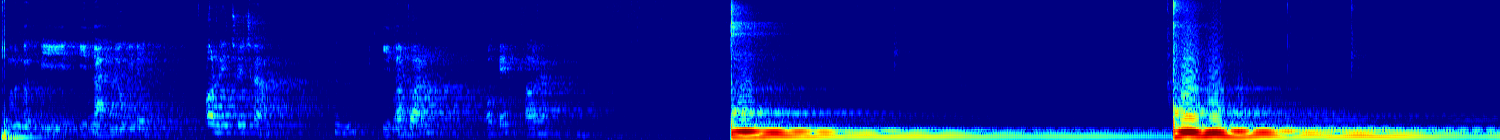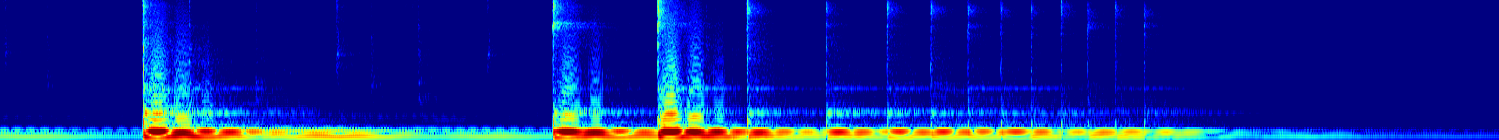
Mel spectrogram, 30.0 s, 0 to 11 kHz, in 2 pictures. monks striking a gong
0.0s 0.8s, 7.3s 27.3s

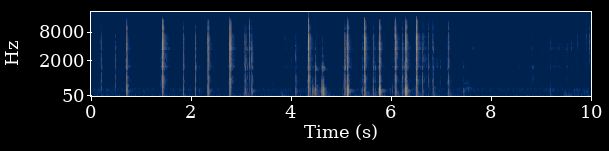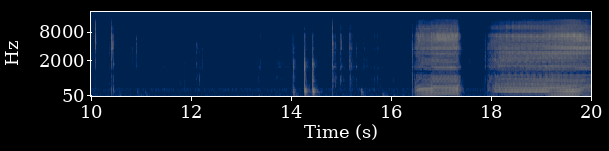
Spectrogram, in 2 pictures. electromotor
16.4s 20.0s

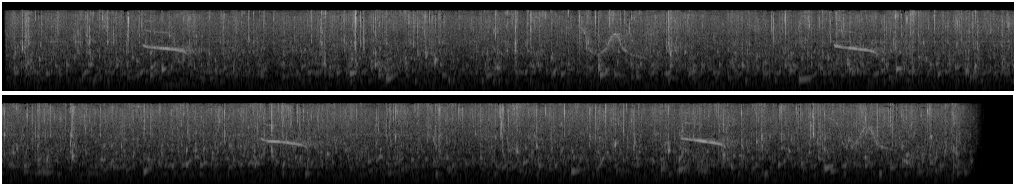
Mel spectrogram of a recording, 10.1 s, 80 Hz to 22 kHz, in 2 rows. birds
0.7s 1.0s, 4.1s 4.5s, 6.3s 6.7s, 8.4s 9.6s

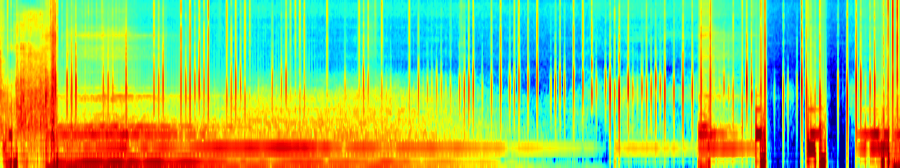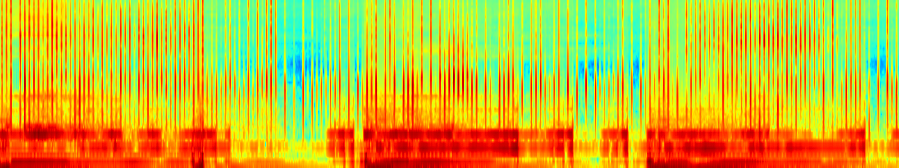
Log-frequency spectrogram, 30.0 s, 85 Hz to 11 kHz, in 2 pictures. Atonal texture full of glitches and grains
14.5s 29.9s

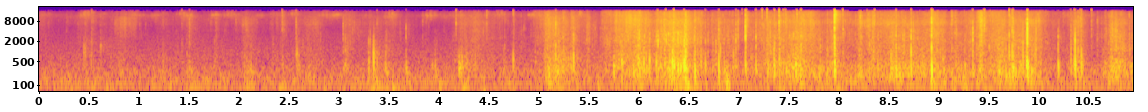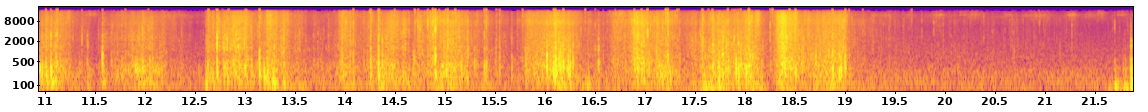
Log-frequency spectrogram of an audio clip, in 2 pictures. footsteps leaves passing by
4.2s 19.4s

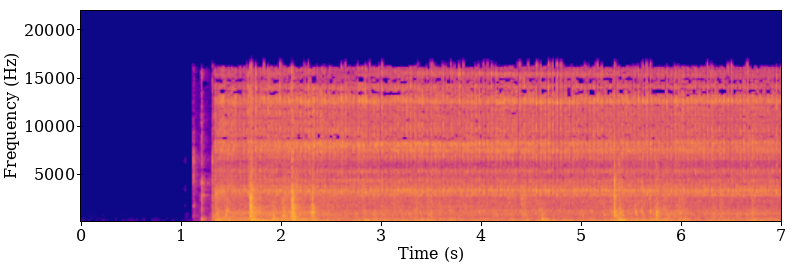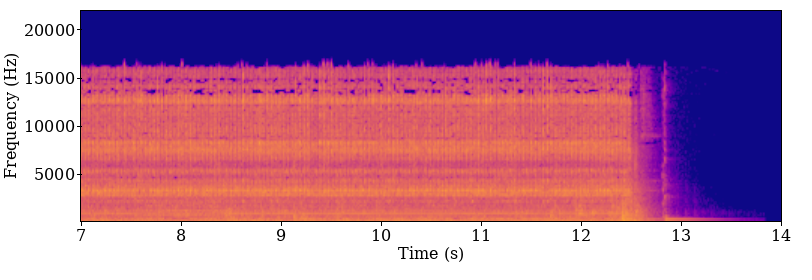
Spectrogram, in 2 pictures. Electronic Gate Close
3.4s 12.9s

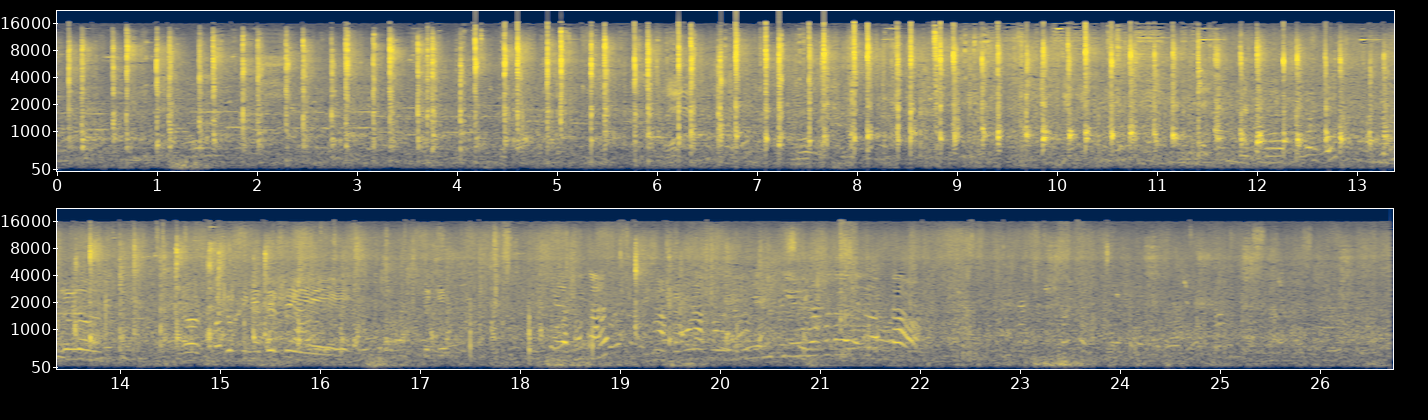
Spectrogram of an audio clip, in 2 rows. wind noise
1.1s 1.8s, 15.5s 26.7s

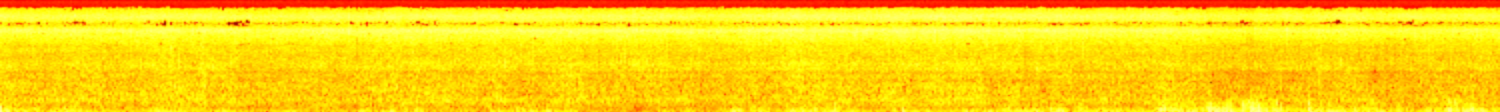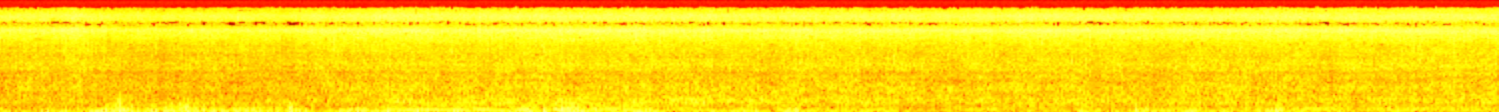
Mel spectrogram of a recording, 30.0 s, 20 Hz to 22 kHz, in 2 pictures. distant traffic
18.0s 22.8s, 26.5s 29.9s

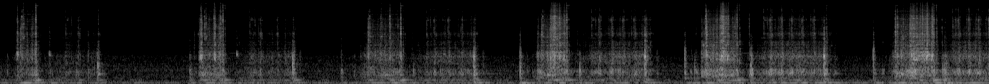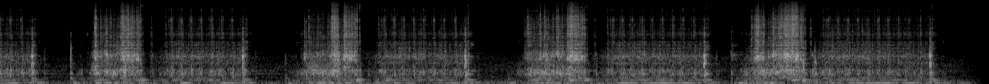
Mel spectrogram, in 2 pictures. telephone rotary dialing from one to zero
12.9s 19.4s

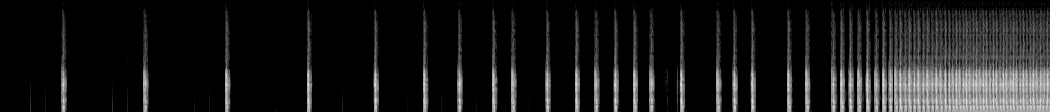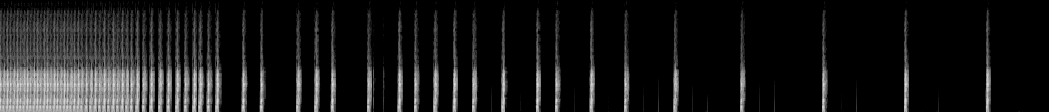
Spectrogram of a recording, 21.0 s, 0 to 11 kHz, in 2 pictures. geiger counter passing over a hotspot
8.3s 12.8s

